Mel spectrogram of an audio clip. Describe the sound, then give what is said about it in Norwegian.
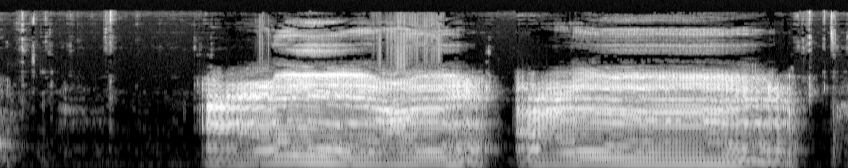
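Two long, loud bellowing roars, each about three seconds, blown through a ribbed plastic tube about the same dimension as a red deer stag's throat to imitate a stag. They are deep and droning, with a short gap between them. “Men det här är ju då ett hjortebröl, men det är inte det med sagt att det är den lyden jag lagar när jag ska locka på en hjortebok.”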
